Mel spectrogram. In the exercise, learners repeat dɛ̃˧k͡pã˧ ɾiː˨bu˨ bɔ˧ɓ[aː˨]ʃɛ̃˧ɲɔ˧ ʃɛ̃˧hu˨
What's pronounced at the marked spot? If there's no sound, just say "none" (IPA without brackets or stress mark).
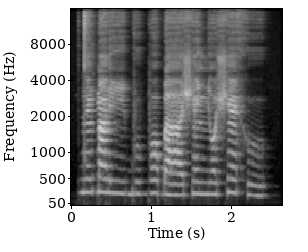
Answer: aː˨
